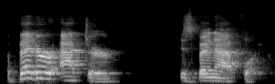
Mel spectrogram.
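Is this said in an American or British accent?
American. It is said in an American accent. "That's how an American says it"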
